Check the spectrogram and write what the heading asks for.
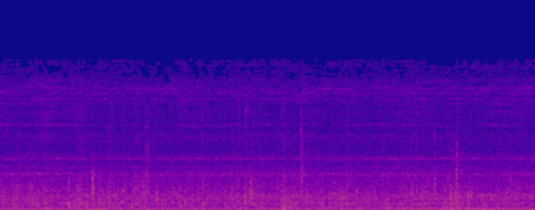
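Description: Tteokbokki sauce simmering in a pan: a steady bubbling hiss with small scattered pops.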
